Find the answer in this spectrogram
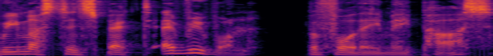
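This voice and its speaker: A man's growling put-on character voice at medium pitch, fairly quick, with very wide pitch swings. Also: dry, close sound with no echo. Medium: read story. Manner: patronizing.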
